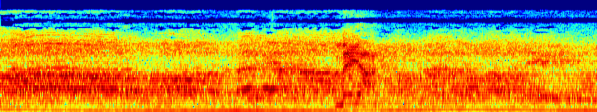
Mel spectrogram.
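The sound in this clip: At a majlis, an audience loudly recites salawat in unison, a dense mass of raised voices that stays sustained and loud throughout.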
